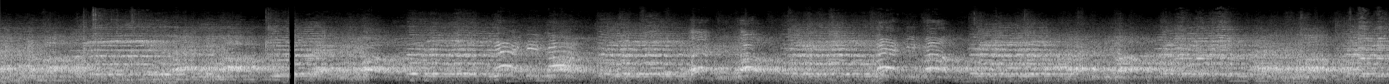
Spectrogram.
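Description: A large crowd of men and women chant and sing loudly in unison, echoing.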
